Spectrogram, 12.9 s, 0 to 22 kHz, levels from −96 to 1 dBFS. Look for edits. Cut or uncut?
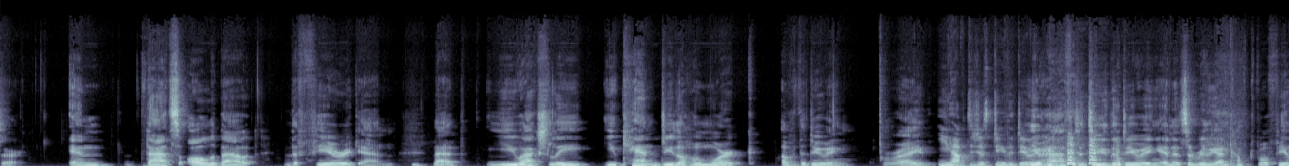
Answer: uncut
